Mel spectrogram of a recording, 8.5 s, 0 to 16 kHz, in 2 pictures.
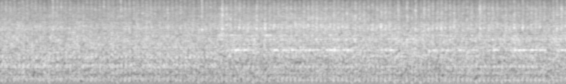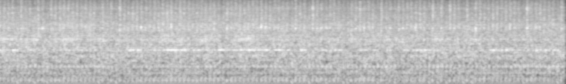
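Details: Campbell Hausfeld GN503100AC 5000 W generator, 9 hp Briggs Vanguard, started on choke: rough, uneven beat with faint stumbles instead of clean drone; engine sounds good but clone carburetor runs it way too rich, unsuitable.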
